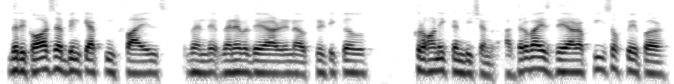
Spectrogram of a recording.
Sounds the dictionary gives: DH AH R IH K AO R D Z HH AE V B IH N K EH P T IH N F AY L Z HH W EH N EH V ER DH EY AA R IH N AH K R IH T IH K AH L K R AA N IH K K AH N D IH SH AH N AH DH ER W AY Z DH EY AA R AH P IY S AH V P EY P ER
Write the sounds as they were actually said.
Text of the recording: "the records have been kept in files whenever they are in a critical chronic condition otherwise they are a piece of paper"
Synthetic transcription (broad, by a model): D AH R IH K AO R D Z HH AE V B IH N K EH P T IH N F AY L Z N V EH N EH V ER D EY AA R IH N AH K R IH T IH K AH L K R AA N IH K K AH N D IH SH AH N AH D ER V AY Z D EY AA R AH P IY S AH V P EY P ER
